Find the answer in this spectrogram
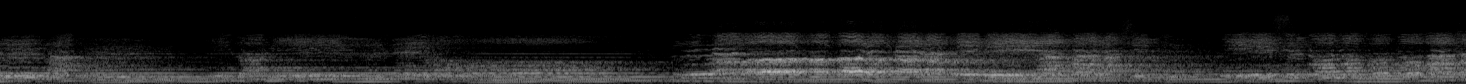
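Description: A choir singing a slow sacred hymn in long held notes over a changing bass line, growing louder about halfway through.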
